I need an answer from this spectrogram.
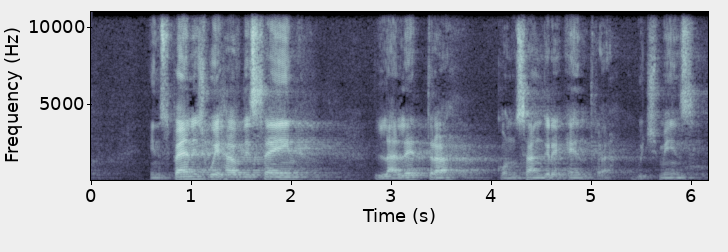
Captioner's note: speaking spanish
